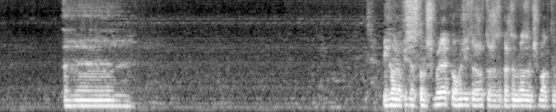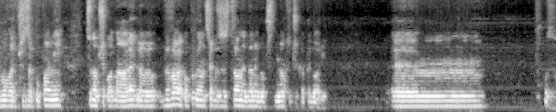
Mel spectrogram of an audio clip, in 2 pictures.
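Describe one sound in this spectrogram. A man speaks calmly through a microphone on an online call, pausing now and then.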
